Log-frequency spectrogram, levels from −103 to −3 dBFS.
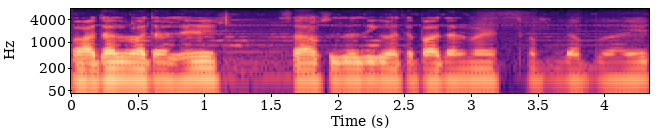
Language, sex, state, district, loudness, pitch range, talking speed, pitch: Chhattisgarhi, male, Chhattisgarh, Sarguja, -19 LUFS, 95-100 Hz, 125 wpm, 100 Hz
